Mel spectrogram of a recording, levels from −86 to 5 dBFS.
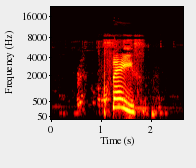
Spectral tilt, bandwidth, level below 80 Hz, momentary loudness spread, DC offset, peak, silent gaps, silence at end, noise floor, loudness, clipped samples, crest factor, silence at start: -4 dB/octave; 9.2 kHz; -64 dBFS; 22 LU; under 0.1%; -2 dBFS; none; 0.6 s; -60 dBFS; -14 LUFS; under 0.1%; 18 dB; 0.55 s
